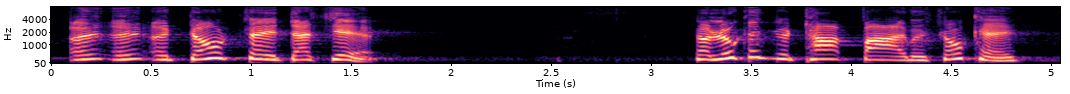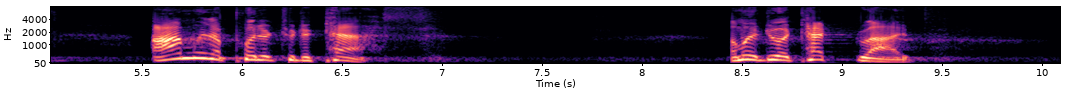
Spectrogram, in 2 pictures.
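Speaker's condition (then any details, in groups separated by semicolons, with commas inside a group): Deafness; deaf during school years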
